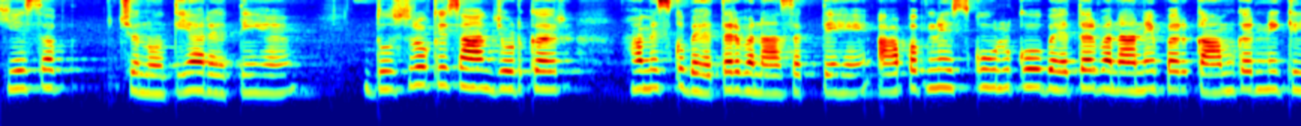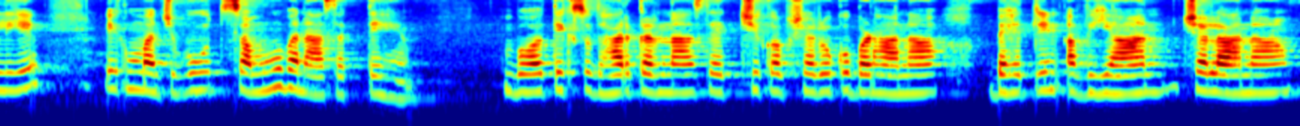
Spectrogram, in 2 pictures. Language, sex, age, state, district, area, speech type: Hindi, female, 30-45, Madhya Pradesh, Balaghat, rural, spontaneous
